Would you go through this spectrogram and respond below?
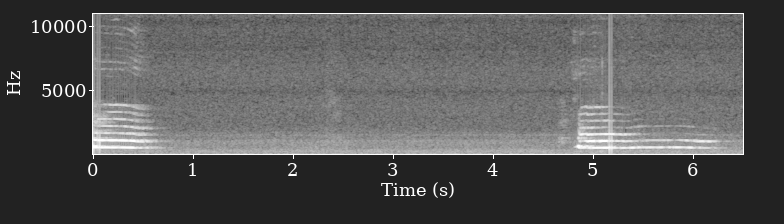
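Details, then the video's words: Howling West Highland White Terrier, a female: two short falling howls with rich overtones, one at the start and one after a long quiet pause, against a faint background hum. "Westie Howling"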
